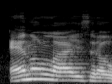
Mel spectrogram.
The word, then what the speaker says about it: analyze: 동사는 뭐라고 발음하냐면 강세가 앞에 있어서 analyze라고 발음합니다. analyze.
